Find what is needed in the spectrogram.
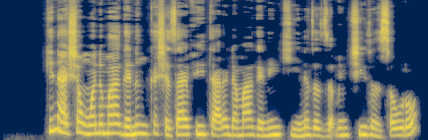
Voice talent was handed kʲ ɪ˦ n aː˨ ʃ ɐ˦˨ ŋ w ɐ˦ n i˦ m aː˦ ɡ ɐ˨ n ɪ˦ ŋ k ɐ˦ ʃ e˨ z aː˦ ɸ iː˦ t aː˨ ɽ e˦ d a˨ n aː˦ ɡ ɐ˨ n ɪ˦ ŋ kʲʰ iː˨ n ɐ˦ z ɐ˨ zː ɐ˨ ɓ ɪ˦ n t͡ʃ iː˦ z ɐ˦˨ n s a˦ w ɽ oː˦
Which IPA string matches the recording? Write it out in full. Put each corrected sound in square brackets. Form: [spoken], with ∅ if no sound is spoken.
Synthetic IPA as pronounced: kʲ ɪ˦ n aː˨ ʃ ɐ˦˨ ŋ w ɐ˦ n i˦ m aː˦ ɡ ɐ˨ n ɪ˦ ŋ k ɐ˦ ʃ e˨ z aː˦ ɸ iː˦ t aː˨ ɽ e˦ d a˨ [m] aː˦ ɡ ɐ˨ n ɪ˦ ŋ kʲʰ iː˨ n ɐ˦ z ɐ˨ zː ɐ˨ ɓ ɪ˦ n t͡ʃ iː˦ z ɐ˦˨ n s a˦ w ɽ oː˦

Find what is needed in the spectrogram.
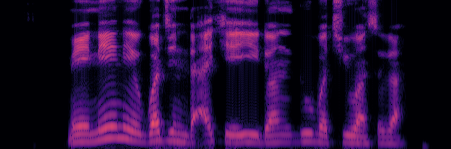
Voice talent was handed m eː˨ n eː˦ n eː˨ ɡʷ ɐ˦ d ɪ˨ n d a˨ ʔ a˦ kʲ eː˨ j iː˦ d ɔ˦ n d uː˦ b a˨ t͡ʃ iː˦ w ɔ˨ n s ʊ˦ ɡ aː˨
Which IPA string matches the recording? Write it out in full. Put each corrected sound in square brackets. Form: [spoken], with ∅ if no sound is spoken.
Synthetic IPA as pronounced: m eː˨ n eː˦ n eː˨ ɡʷ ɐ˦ [d͡ʒ] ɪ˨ n d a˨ ʔ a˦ kʲ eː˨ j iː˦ d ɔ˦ n d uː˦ b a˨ t͡ʃ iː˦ w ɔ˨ n s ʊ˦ ɡ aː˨

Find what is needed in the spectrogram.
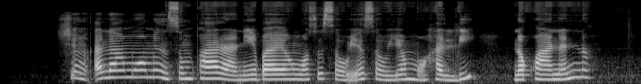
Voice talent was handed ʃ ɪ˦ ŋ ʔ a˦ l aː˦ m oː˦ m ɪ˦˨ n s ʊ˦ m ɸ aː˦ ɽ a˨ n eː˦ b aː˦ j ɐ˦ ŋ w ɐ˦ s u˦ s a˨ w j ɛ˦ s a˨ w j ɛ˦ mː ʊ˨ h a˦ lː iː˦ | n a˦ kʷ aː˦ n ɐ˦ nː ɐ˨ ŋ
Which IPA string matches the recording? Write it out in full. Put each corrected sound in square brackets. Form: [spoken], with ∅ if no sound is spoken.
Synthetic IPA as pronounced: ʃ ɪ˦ ŋ ʔ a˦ l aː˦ m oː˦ m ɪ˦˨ n s ʊ˦ m ɸ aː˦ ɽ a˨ n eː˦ b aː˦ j ɐ˦ ŋ w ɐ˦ s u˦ s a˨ w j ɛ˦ s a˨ w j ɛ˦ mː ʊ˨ h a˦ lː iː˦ | n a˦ kʷ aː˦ n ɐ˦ nː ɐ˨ ŋ

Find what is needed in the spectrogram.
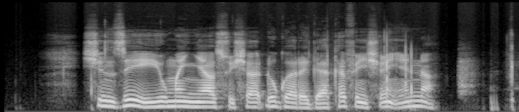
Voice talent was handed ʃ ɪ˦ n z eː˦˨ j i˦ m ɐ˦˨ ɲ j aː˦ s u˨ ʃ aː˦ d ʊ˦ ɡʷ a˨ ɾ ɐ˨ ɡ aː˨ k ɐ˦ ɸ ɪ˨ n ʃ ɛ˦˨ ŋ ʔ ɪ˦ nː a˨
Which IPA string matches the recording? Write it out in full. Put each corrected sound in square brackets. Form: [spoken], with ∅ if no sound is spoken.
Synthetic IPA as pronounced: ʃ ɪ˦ n z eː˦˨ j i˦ m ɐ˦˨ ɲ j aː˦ s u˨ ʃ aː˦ [ɗ] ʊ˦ ɡʷ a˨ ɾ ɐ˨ ɡ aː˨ k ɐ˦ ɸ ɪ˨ n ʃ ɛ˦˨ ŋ ʔ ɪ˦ nː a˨

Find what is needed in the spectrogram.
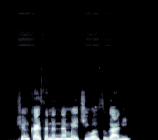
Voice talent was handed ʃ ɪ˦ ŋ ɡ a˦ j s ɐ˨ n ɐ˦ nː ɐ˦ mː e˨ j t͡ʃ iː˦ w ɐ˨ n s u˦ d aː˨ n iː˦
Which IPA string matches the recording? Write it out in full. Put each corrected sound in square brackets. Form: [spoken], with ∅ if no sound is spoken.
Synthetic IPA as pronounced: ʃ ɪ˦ ŋ [k] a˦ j s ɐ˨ n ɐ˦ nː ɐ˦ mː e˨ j t͡ʃ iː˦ w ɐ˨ n s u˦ [ɡ] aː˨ n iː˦

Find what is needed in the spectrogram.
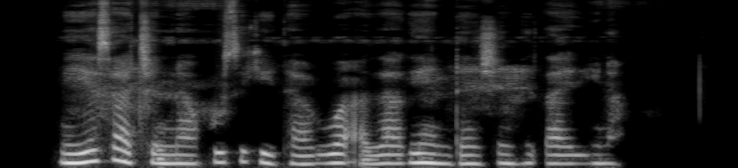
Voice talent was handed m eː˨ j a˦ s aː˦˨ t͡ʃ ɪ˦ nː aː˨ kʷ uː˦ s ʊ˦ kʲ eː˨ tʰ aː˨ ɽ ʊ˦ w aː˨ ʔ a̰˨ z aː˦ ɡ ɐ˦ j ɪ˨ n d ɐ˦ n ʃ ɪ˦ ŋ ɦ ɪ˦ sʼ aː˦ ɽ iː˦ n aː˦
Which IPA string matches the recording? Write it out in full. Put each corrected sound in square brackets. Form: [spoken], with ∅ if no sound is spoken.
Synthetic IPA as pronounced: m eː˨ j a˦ s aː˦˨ t͡ʃ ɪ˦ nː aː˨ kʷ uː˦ s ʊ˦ kʲ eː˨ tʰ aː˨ ɽ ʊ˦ w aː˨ ʔ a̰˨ z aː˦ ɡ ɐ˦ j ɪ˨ n d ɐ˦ n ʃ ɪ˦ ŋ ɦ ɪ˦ sʼ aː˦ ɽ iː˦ n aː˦

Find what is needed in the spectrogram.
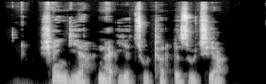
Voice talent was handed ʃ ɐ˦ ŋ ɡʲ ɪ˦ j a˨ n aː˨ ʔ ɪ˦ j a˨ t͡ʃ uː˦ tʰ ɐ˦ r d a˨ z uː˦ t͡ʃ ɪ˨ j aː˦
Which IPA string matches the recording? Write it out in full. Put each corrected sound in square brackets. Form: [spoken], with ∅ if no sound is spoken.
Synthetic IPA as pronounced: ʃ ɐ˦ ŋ ɡʲ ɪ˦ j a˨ n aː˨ ʔ ɪ˦ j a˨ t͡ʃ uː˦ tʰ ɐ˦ r d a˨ z uː˦ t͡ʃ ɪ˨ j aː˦

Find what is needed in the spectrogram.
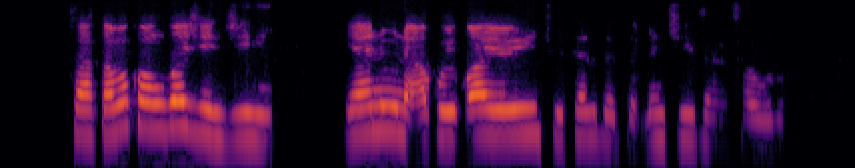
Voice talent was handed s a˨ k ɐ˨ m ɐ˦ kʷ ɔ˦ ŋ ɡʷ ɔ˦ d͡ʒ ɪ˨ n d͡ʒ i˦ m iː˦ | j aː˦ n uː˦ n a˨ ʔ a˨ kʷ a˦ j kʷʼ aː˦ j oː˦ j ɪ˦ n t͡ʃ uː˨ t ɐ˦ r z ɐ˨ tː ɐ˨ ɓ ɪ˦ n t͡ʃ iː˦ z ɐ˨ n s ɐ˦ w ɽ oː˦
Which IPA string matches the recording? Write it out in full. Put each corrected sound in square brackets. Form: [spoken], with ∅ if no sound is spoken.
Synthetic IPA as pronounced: s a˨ k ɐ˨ m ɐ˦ kʷ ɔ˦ ŋ ɡʷ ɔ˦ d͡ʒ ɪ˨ n d͡ʒ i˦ [n] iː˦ | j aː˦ n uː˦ n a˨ ʔ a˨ kʷ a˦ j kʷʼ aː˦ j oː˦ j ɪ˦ n t͡ʃ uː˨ t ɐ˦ r z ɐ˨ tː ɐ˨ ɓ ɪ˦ n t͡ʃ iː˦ z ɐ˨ n s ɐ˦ w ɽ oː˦

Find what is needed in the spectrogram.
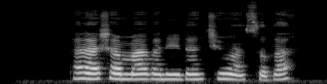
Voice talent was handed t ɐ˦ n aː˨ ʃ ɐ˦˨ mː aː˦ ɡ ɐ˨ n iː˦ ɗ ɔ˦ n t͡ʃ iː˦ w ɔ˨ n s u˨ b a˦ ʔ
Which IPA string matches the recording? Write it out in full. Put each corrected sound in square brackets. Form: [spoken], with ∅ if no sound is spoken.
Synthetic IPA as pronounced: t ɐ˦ n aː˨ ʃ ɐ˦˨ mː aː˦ ɡ ɐ˨ n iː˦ [d] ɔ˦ n t͡ʃ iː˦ w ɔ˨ n s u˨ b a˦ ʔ

